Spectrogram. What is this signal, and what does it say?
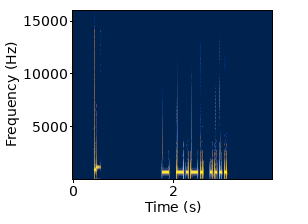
Morse code, heard as a keyed tone, about 25 wpm, 700 Hz. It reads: TCH
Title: Multi-letter Phonemes 25wpm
